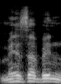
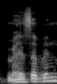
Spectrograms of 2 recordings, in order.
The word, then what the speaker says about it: মেহজাবিন: দর্শকরা শুনে কিন্তু এখন অবাক হবে যে মেহজাবিনের নাম মেহজাবিন না, তাহলে কি? ওয়েল, লাইক সবাই তো মেহজাবিন বলে, তো এটার উচ্চারণটা আসলে একদমই অন্যরকম। ইটস মেহজাবি। মেহজাবি? হ্যাঁ, এন বা ন, আচ্ছা, এটা কিন্তু সাইলেন্ট।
